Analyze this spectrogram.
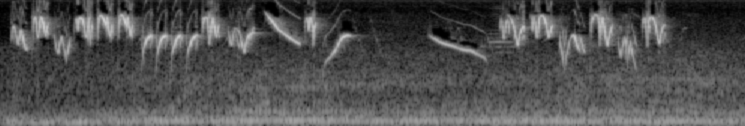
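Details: High, tumbling song of a yellow-fronted canary: dense bursts of sharp chirps, a run of repeated descending notes, two drawn-out whistled slides, then another fast twittering flourish.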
